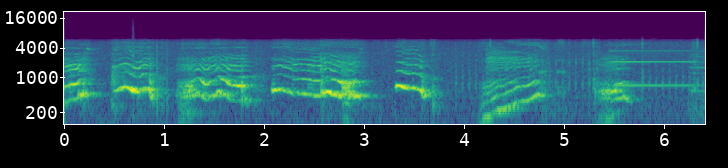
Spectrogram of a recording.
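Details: Singing dog Honey gives a run of varied, quavering whines and yelping howls, some sliding upward, with pauses between, and a faint held keyboard tone at the end.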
